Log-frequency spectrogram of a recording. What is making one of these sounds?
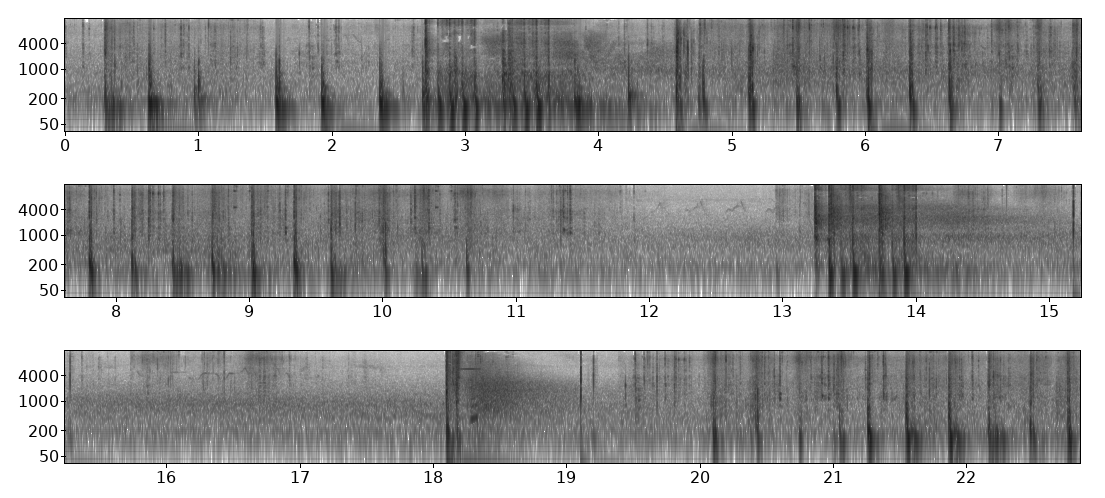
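Footsteps crunch over gravel and grass.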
